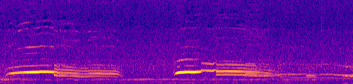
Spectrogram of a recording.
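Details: Young kitten eating raw chicken, giving two long plaintive meows that start high and step down, then a lower, fading mew, over faint background hum.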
